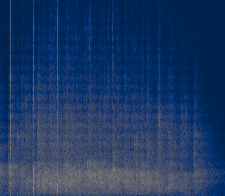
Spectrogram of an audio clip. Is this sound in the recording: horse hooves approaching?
no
